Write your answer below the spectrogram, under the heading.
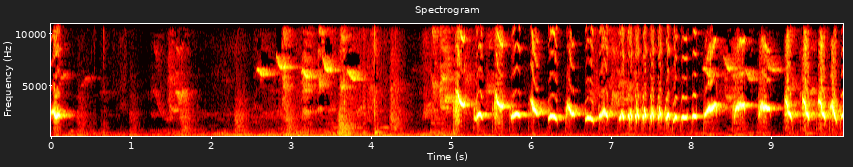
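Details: Captive greater green leafbird with a chatty, rival-provoking song: quiet start with a few faint high notes and soft rustling, then from the fifth second a loud, accelerating stream of sharp whistled notes.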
